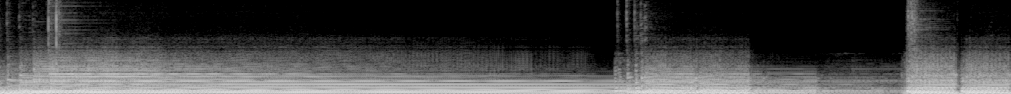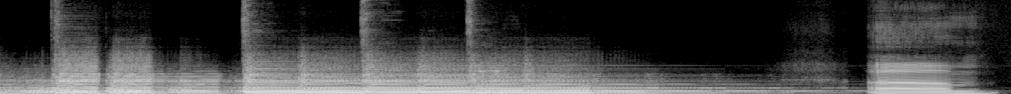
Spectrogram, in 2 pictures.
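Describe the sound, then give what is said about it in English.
Overdriven electric guitar through a basic Plexi amp sound with a "drunk delay" setting plays sustained chords and a few choppy strums, with repeating delay echoes trailing each hit, followed by a brief pitch-wobbling, warped phrase at the end. “Okay, so here's my basic Plexi sound. And I'm going to turn on whatever drunk delay is.”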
